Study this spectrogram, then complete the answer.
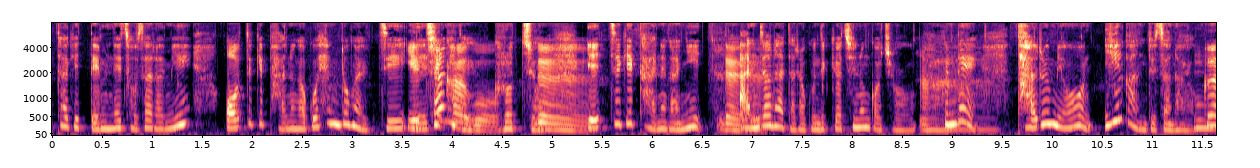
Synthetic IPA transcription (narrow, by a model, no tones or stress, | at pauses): tʰaɡit͈e̞mune̞t͡ɕʌsʰaɾami | ʌt͈ʌkʰe̞panɯŋɦaɡohe̞mdoŋɦaɭt͡ɕ͈iesʰaŋideokɯɾʌt͡ɕ͈ʰoje̞t͡ɕ͈eɡekanɯŋɦaɲid̚nand͡ʑʌnɦadaɾaɡonɯk͈jʌd͡ʑinɯnɡʌd͡ʑokɯnde̞taɾɯmjʌnie̞ɡaːnde̞d͡ʑanajo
